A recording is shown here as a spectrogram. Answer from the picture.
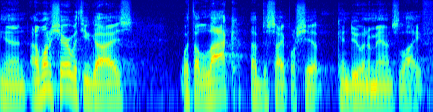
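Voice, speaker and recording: Someone with an American accent talks at a moderate pace with ordinary pitch variation, in an unremarkable speaking voice. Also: man. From Pennsylvania. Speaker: pastor. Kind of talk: testimony.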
